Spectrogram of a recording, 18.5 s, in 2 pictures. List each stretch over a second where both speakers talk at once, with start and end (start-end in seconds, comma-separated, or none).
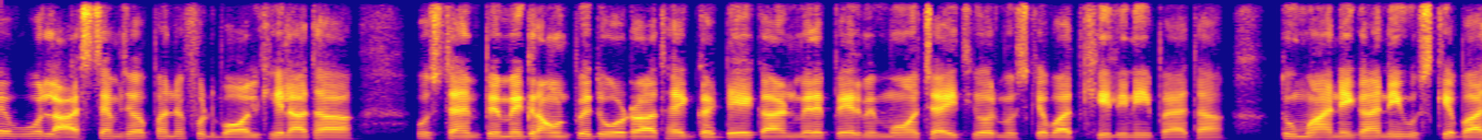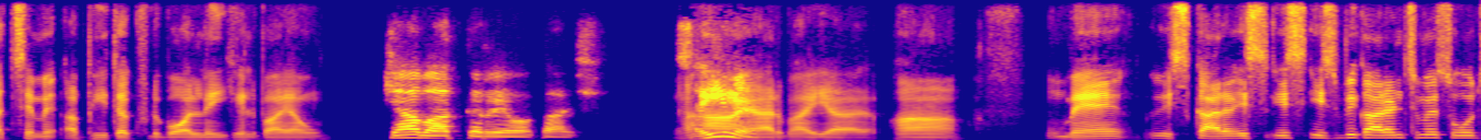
none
